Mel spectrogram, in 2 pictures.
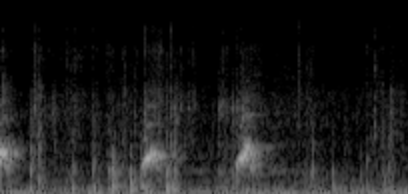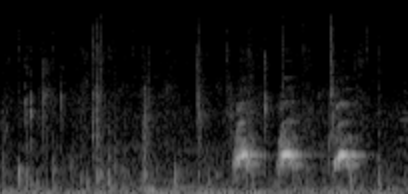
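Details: Cavalier King Charles Spaniel puppies playing: a few scattered squeaky whimpers early, a quiet stretch with soft scuffling, then three clear high whines close together near the end.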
